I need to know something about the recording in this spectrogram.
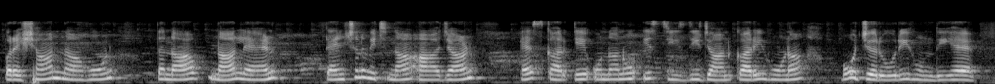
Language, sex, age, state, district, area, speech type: Punjabi, female, 30-45, Punjab, Mansa, urban, spontaneous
